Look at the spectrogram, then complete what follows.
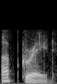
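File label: "upgrade", US English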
